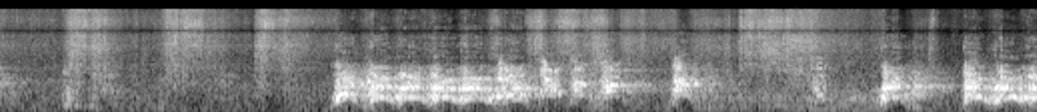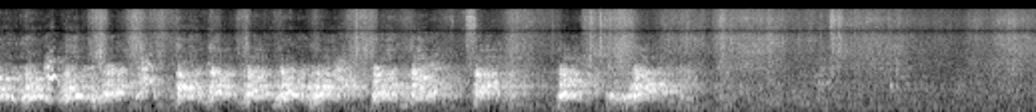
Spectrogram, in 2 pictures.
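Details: Several dogs at Park Drive barking in a dense, continuous volley: rapid overlapping barks, about four a second, after a quieter first two seconds, then tapering off near the end.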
